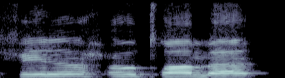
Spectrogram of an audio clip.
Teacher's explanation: آگے طا ہے, طا کو موٹا کر کے پڑھیں گے, طا کے بعد میم ہے اور میم کو بغیر کھینچے پڑھیں گے.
